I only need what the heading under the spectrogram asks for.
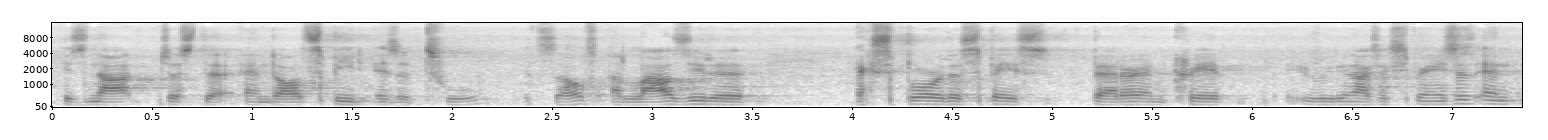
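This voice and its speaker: A man from Ethiopia talks conversationally as a founder on a conference panel. His voice sits at a medium pitch and he often restarts mid-thought. The sound rings in a large hall, with some noise underneath. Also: little pitch movement, moderate pace. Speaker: tech startup founder, panel guest. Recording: echoey hall with long reverb, audible noise.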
